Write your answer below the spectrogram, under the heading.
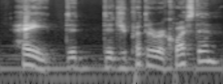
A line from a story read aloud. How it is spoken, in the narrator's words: Eli stammered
